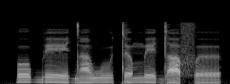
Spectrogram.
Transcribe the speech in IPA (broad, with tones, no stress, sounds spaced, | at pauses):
o˦ b eː˦˨ d ã˧ w u˧ t ə˧ m e˦˨ d a˧ f ə˨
